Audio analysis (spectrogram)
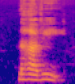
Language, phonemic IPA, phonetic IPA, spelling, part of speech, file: Marathi, /nʱa.ʋi/, [nʱa.ʋiː], न्हावी, noun, LL-Q1571 (mar)-न्हावी.wav
- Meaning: barber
